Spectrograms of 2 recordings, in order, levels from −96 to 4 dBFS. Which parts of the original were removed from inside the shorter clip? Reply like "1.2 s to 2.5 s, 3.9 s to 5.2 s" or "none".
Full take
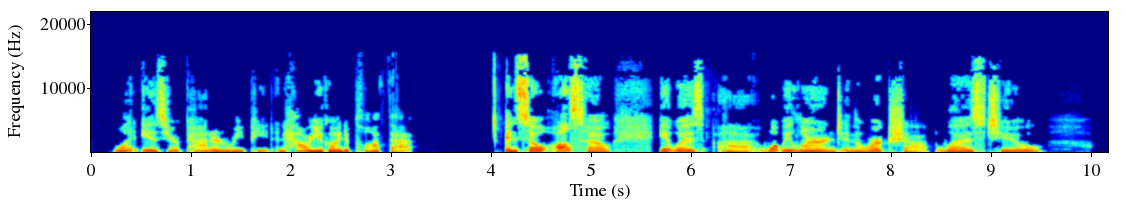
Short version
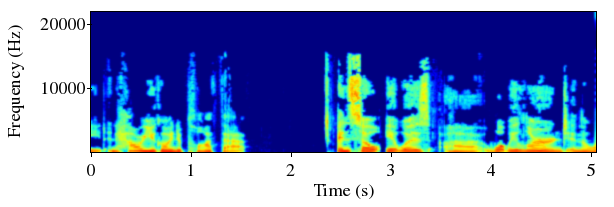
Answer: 4.6 s to 5.6 s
